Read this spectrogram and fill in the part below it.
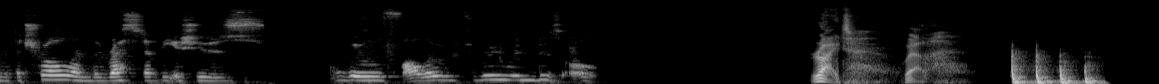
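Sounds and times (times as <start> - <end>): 
speech: 0.0 - 2.7, 3.3 - 6.0, 8.1 - 9.6
knocking at a door: 10.1 - 11.1.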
